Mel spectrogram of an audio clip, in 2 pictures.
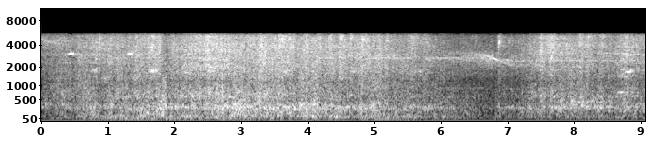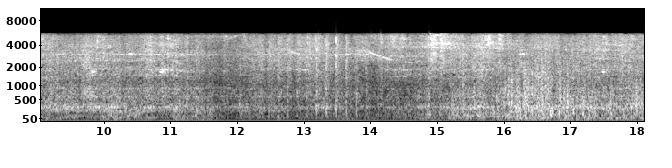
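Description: Double-stack container freight train passing close by at speed: a steady rumble and clatter of steel wheels on the rails with rhythmic clicking over the joints, swelling and easing as the cars go by, and a few brief high wheel squeals.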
